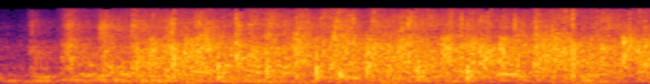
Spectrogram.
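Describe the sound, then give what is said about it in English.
An audience at a science communication event claps together in a dense, steady burst of quick applause that starts almost at once and holds at an even, fairly loud level for about three seconds, with no voices heard. “So now, before we get started, I want a quick applause for those of you who have found yourself challenged to explain a complex science topic.”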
